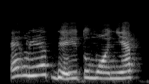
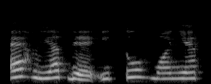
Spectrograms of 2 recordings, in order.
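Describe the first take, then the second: First: Teasing insult with a jab on lihat; mocking insult. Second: Said in the usual way. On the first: Shown as a demonstration. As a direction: say it like you mean him. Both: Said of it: "Beda kan?".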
